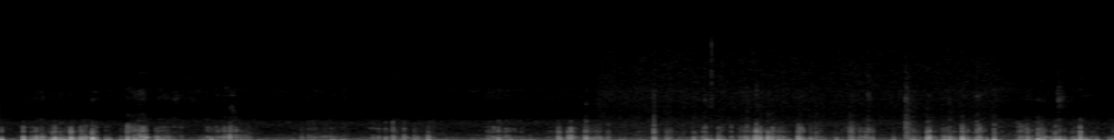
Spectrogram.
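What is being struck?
Rubber phone case.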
